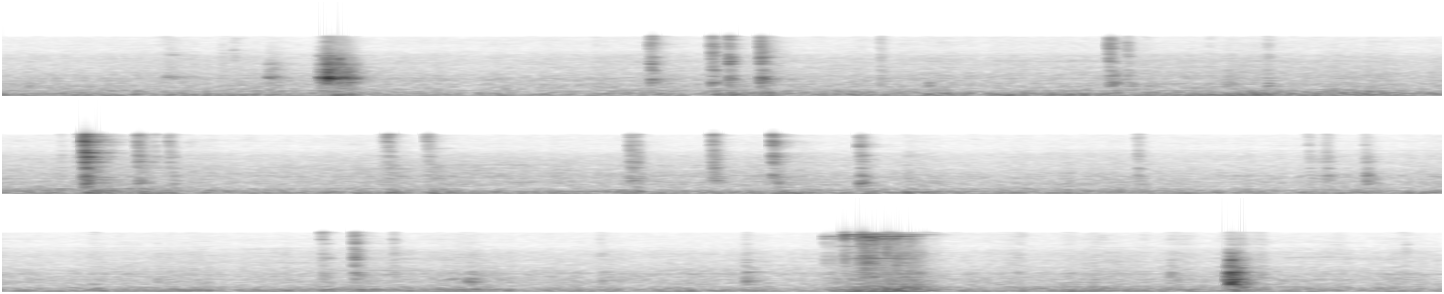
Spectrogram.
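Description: Scattered metal clicks, taps and clinks of a hex key and bolts being worked on an electric scooter's motor gearbox during disassembly, with a longer, louder burst near the end.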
